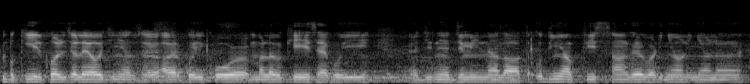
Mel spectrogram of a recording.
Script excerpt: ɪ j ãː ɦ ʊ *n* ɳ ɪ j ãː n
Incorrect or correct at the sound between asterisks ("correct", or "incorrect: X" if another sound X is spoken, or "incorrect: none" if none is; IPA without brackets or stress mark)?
incorrect: none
